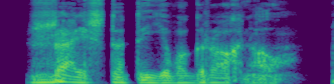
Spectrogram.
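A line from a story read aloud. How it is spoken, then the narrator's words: Through teeth, shaking with anger. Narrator (Russian): процедил он, едва ли не дрожа от злости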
